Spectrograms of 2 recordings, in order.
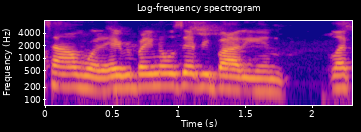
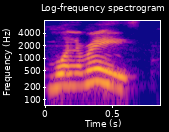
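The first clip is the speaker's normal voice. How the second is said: ordinary talk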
